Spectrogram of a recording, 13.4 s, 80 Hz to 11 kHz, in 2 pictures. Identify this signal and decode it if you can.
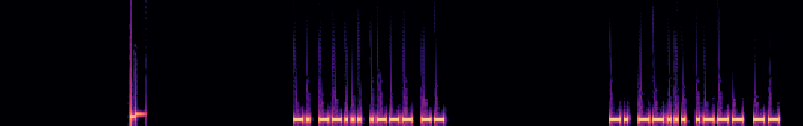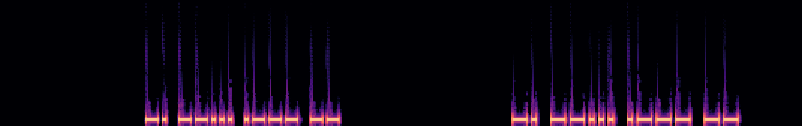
Morse code, heard as a keyed tone, about 37 wpm, 700 Hz. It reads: N7JM N7JM N7JM N7JM
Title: Speed Racing - USA 1x2 Call Signs 30wpm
